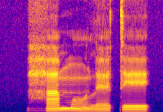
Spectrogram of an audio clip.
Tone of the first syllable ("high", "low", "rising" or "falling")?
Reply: high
